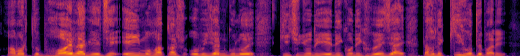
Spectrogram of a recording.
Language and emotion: Bengali, fearful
